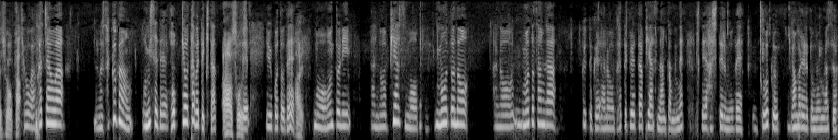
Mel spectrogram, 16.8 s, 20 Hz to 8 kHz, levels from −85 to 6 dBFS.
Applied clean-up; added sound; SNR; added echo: neural mask model Resemble Enhance denoiser.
